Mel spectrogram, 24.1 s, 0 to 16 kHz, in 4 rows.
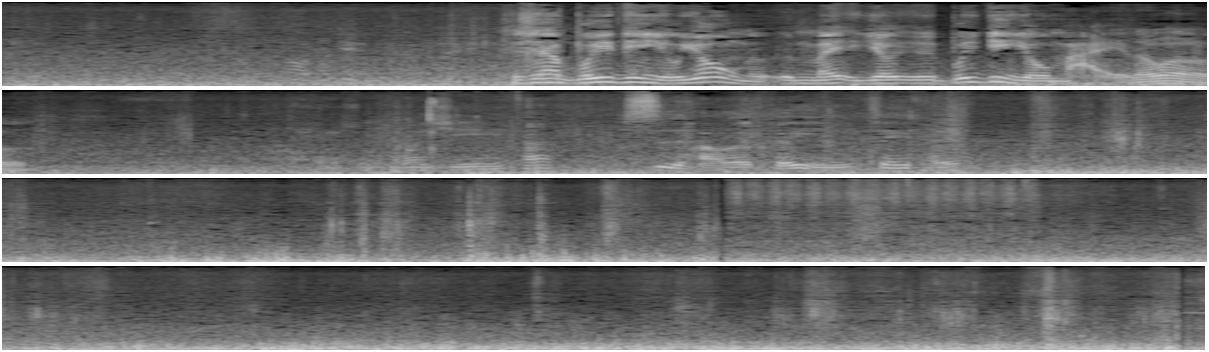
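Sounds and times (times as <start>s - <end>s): wind noise on microphone: 0.0s - 24.0s.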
